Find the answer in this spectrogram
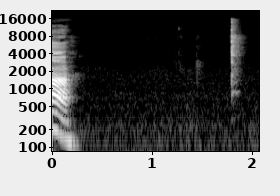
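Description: The end of a spoken word in the first moment, then a quiet room broken by one short, sharp click just before the end.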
